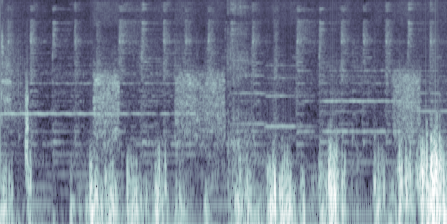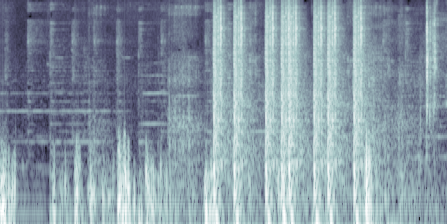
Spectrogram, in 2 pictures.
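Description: Video-game gunfire crackles in rapid automatic bursts over low, muddy rumbles and thumps, ending in a dense run of sharp, loud shots near the close.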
